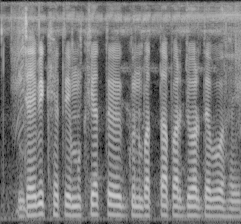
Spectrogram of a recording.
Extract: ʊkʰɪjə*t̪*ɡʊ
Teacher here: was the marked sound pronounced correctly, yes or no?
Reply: yes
